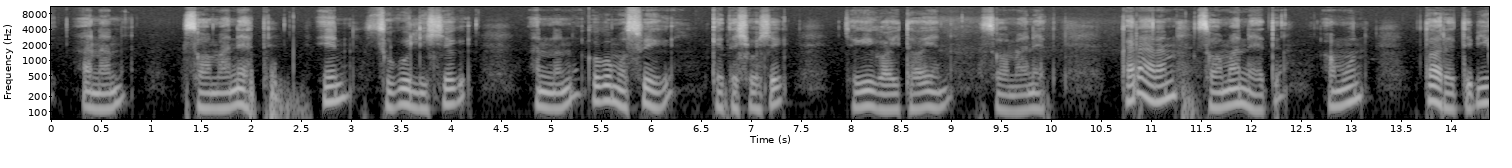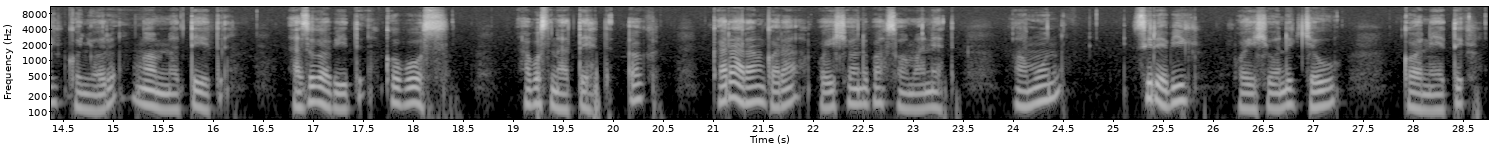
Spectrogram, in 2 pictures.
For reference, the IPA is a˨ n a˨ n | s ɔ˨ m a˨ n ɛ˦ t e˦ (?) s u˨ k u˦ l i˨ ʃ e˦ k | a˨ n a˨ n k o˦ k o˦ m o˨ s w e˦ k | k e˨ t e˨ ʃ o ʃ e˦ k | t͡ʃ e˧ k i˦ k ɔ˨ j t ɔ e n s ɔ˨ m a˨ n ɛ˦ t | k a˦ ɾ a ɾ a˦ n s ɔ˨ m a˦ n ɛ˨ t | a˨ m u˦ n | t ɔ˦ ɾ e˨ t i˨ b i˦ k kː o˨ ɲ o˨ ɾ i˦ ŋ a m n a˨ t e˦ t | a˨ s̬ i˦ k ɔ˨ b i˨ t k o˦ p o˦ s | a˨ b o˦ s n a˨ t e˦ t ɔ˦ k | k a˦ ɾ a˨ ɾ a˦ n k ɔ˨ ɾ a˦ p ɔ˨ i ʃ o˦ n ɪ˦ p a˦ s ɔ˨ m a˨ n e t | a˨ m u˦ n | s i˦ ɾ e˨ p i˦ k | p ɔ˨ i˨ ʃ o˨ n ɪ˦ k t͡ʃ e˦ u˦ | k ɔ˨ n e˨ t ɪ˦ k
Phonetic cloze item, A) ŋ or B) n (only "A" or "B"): B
